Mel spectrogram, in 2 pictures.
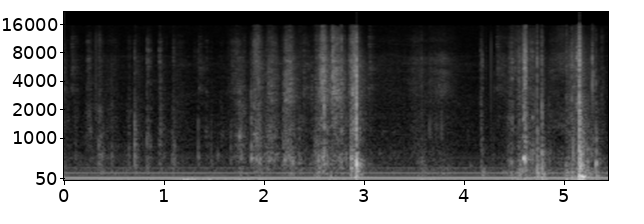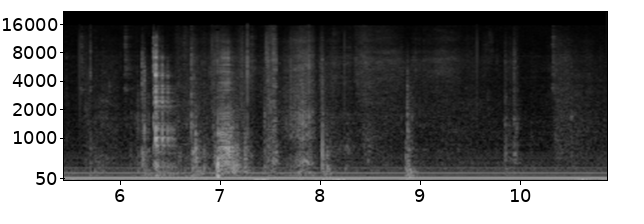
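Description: A cardboard packaging box being opened and handled: scattered rustling and a few knocks, the loudest about five seconds in, over a steady low hum.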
